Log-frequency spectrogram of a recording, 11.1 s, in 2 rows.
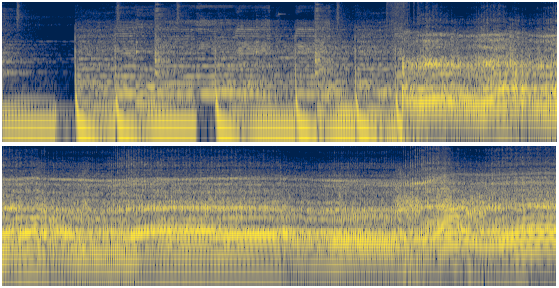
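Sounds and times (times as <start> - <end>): car engine revving: 2.8 - 11.0.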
